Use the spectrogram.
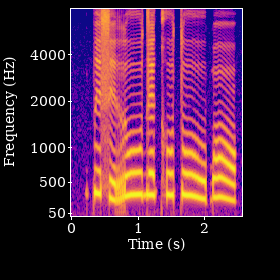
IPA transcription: pɪ˦ sɪ˨roː˦ dɛ˦kʰo˦ toː˦˨ɓɔ˦˨

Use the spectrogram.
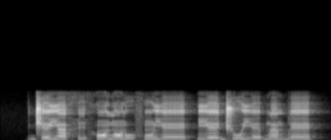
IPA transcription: d͡ʒe˦jɛ̃˦˨ hi˨hɔ̃˨˦dɔ̃˦˨ ɾu˨fũ˧je˧ | je˦d͡ʒu˧ je˨bɛ̃˧ be˧

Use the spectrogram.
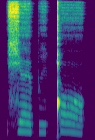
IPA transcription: ɕɛpi ǃɔ

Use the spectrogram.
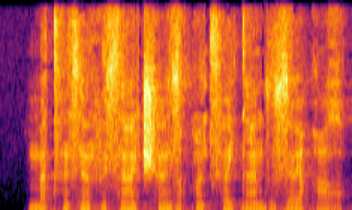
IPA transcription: matʰə̃sœ̃fʏ sãt͡ʃʰœ̃ zʏqʷə̃t͡sʰɜj dãdu zœjqɔʁ

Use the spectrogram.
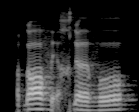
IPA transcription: ɗɒ vḛχɗəː vo

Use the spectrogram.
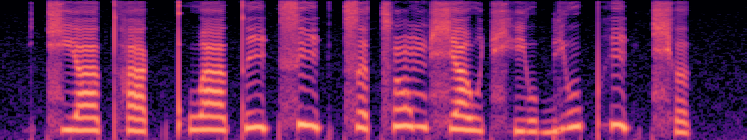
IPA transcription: t͡ɕja˧ t̪ʰa˨k̚pʰwa˧t̪i˦ʔsi˦ʔ t͡sə˧t͡sɔ̃˥˧m ɕa˥˧wt͡ɕʰju˧ bju˦pʰi˦ʔ t͡ɕʰə˨k̚

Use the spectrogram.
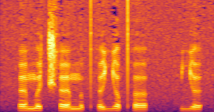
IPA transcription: ɜmə t͡ʃʰɜ məpʰə ʎʌ pʰʌ | ʎə

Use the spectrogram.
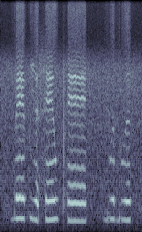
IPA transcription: bɛː˧pi˧˩ə̯ sɛː˧˥wpʰɛː˧ | bu˧ə̯ bu˧ə̯

